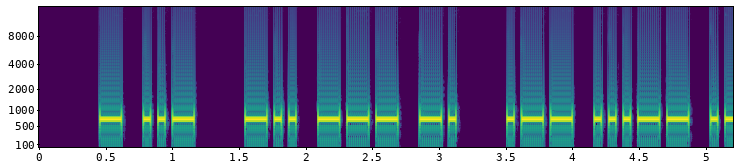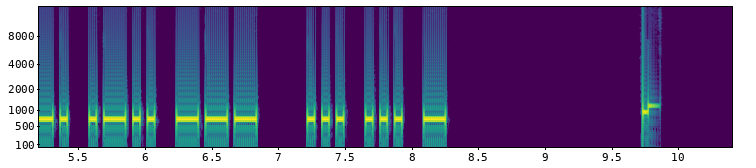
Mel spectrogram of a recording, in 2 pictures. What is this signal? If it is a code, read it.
Morse code, heard as a keyed tone, about 22 wpm, 700 Hz. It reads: TU DON W3RLO SST
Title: K1USN SST QSO Practice - 22wpm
